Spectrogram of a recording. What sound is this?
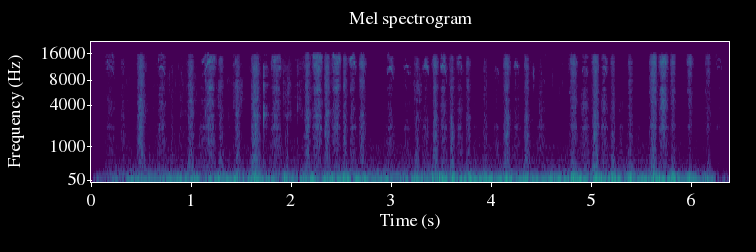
Olfateo Ratón
little, smell, mouse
